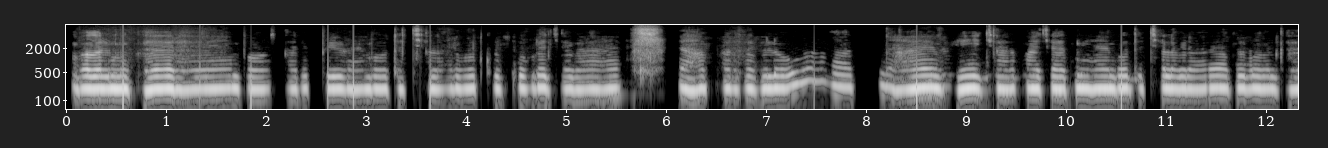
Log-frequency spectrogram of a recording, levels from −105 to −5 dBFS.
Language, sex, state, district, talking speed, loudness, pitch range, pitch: Hindi, female, Uttar Pradesh, Deoria, 160 wpm, -30 LUFS, 195-205 Hz, 200 Hz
